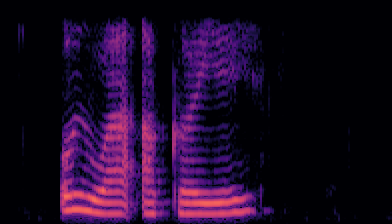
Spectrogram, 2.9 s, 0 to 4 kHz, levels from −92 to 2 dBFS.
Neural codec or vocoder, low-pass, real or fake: codec, 16 kHz, 4.8 kbps, FACodec; 3.6 kHz; fake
